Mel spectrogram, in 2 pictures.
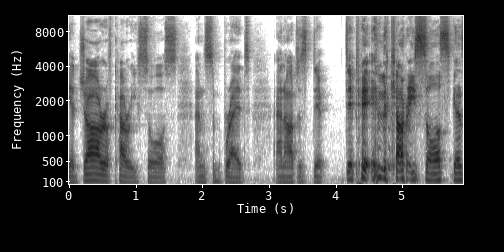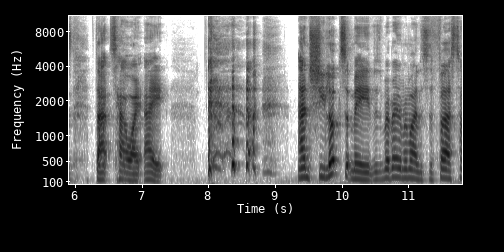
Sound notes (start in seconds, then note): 8.0 embarassed laughter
